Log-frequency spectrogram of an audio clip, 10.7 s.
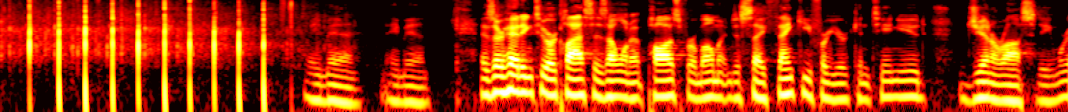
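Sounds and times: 
audience clapping: 0:00.0 - 0:03.5
speech: 0:03.0 - 0:10.6.

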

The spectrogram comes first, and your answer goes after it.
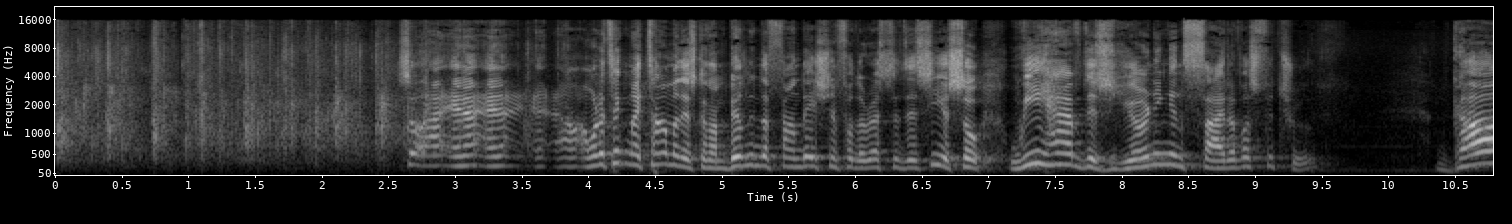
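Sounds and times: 
audience clapping: 0:00.0 - 0:04.2
speech: 0:02.6 - 0:09.6, 0:10.4 - 0:10.7.

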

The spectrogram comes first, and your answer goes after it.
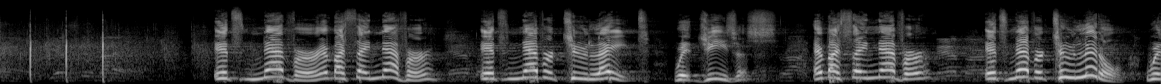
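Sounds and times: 
audience clapping hands: 0:00.0 - 0:02.5
speech: 0:02.2 - 0:11.5.

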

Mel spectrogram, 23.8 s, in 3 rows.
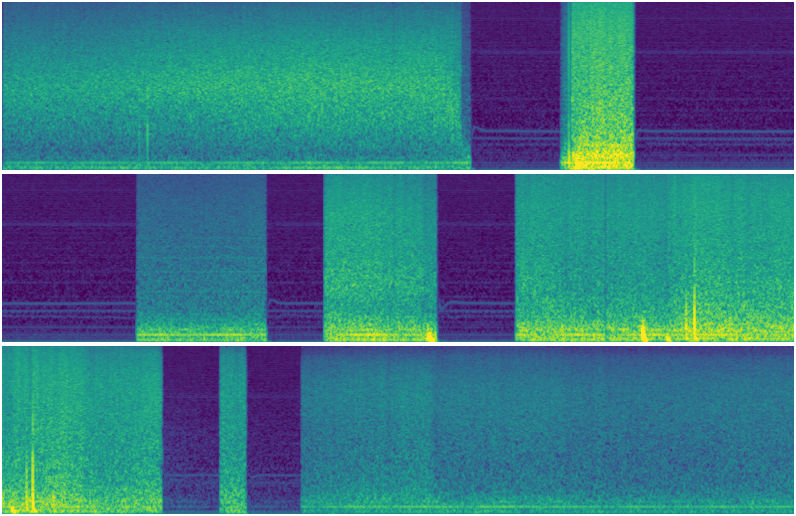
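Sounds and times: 
experimental electronic tape loop hissing noise: 0:00.0 - 0:04.7, 0:05.6 - 0:06.4, 0:11.2 - 0:12.3, 0:13.1 - 0:18.3, 0:18.9 - 0:23.7.

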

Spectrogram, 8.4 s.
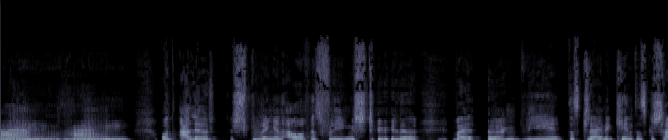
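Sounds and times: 
voice imitating a racing car engine starting: 0:00.0 - 0:01.7
speech: 0:01.6 - 0:08.3.

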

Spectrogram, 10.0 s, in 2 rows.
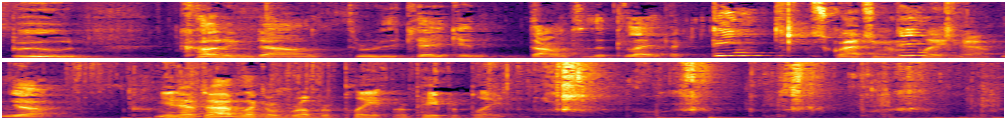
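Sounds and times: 
speech: 0:00.0 - 0:07.8
crunching potato chips: 0:07.4 - 0:10.0.

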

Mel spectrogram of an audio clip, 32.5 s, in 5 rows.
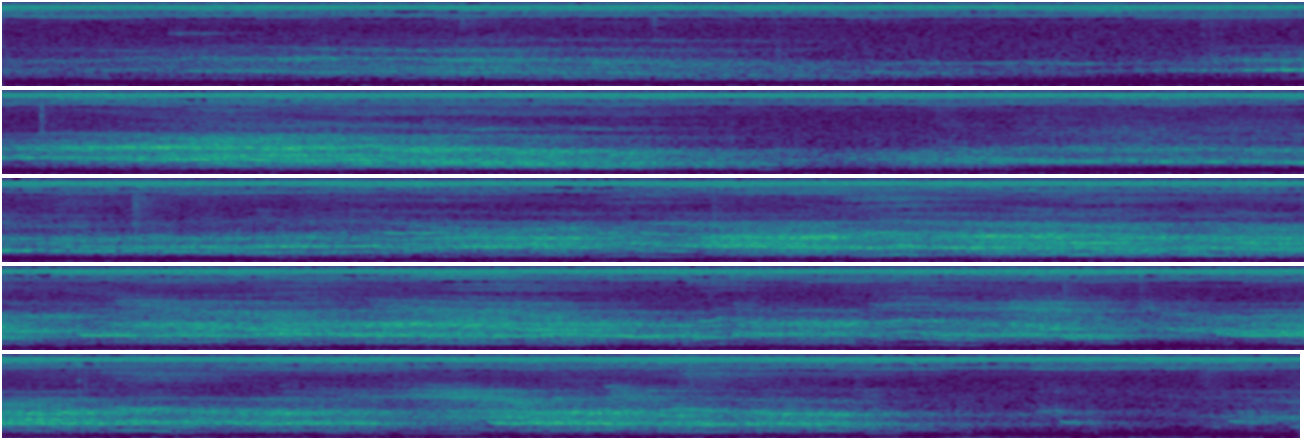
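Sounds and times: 
insect chorus: 0:00.0 - 0:32.5
mantled howler monkeys roaring: 0:00.0 - 0:32.5.

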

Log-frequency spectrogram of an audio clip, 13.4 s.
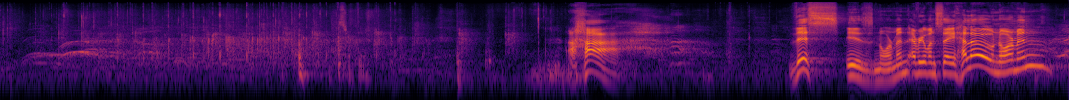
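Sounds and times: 
audience applause: 0:00.0 - 0:06.5
speech: 0:03.8 - 0:04.8, 0:07.1 - 0:07.9, 0:09.9 - 0:13.2
laughter: 0:07.1 - 0:10.1, 0:12.8 - 0:13.3.

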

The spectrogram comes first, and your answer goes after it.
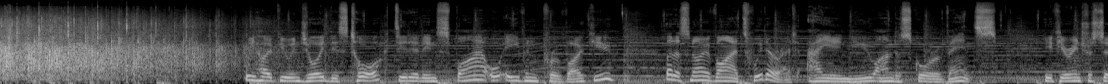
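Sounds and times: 
audience applause: 0:00.0 - 0:02.9
speech: 0:02.4 - 0:11.0.

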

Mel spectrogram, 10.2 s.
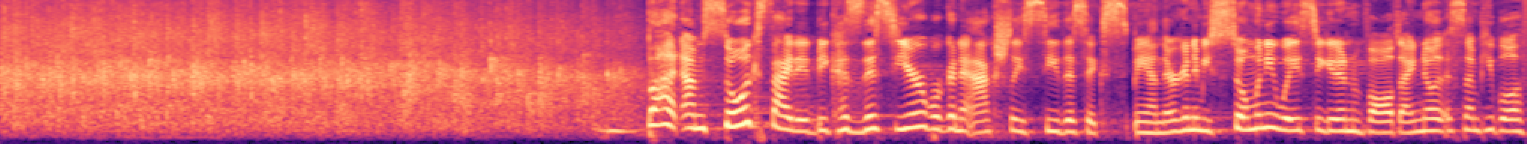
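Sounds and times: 
audience clapping: 0:00.0 - 0:04.4
speech: 0:04.0 - 0:10.1.

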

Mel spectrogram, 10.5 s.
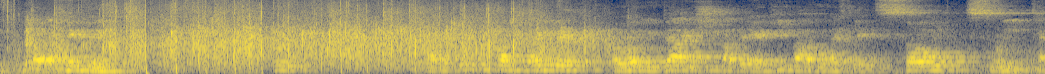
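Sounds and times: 
audience applause: 0:00.0 - 0:06.7
speech: 0:00.3 - 0:01.4, 0:05.0 - 0:10.4
faint cheer: 0:00.3 - 0:06.4.

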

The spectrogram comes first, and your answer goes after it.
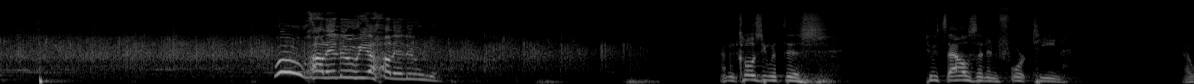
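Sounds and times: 
audience clapping hands: 0:00.0 - 0:06.6
speech: 0:03.1 - 0:04.5, 0:07.2 - 0:08.4, 0:09.3 - 0:10.8.

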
